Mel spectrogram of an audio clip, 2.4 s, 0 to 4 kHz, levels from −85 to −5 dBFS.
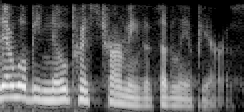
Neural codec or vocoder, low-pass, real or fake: codec, 16 kHz, 1.1 kbps, Voila-Tokenizer; 3.6 kHz; fake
